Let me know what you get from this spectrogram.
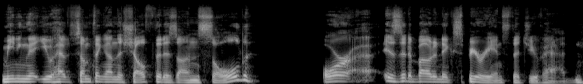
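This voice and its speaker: A man's medium-pitched voice with vocal fry, lively intonation, and a fairly quick pace. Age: 50s. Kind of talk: casual chat.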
